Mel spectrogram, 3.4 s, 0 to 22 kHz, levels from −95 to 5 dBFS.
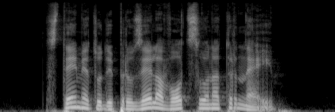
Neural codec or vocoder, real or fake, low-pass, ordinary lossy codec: vocoder, 44.1 kHz, 128 mel bands every 512 samples, BigVGAN v2; fake; 19.8 kHz; none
